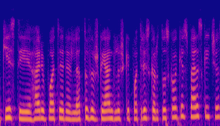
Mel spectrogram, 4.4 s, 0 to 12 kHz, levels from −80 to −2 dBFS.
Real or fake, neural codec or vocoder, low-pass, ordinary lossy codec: fake; codec, 16 kHz, about 1 kbps, DyCAST, with the encoder's durations; 7.2 kHz; Opus, 16 kbps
